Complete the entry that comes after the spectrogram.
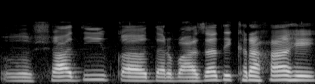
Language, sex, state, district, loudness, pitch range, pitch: Hindi, female, Madhya Pradesh, Bhopal, -18 LUFS, 170-205 Hz, 190 Hz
